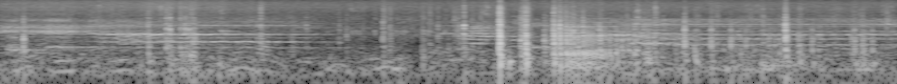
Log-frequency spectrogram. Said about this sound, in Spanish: Y de nuevo cruje la madera.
